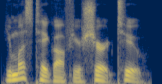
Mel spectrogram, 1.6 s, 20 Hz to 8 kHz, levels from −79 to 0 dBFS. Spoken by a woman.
No: male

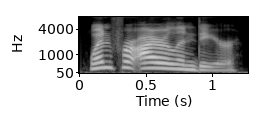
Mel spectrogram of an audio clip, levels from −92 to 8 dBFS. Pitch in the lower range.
No: high, 240 Hz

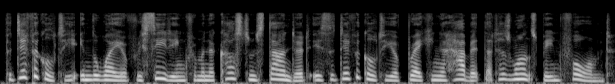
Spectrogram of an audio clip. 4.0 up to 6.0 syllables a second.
No: 6.3 syllables/s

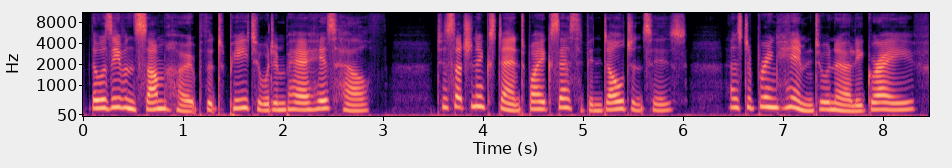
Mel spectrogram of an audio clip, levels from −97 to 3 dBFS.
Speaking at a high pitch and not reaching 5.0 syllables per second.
No: high, 235 Hz; 5.3 syllables/s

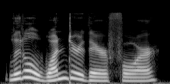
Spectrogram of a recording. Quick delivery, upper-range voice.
No: slow, 105 wpm; high, 210 Hz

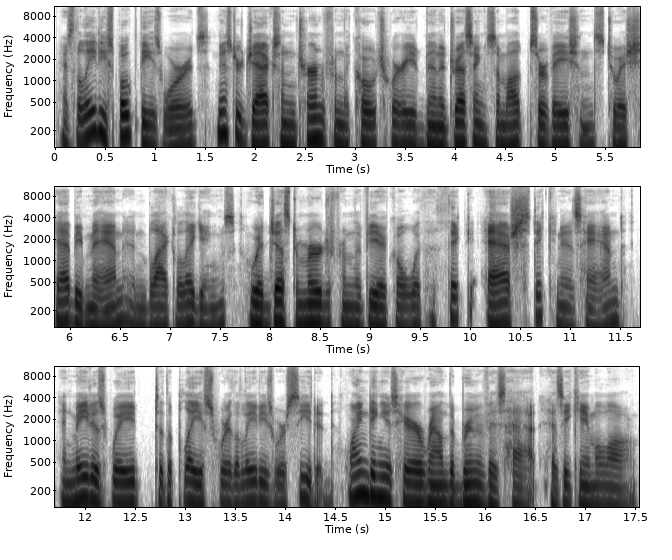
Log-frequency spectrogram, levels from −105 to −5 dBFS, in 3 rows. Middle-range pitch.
No: low, 125 Hz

